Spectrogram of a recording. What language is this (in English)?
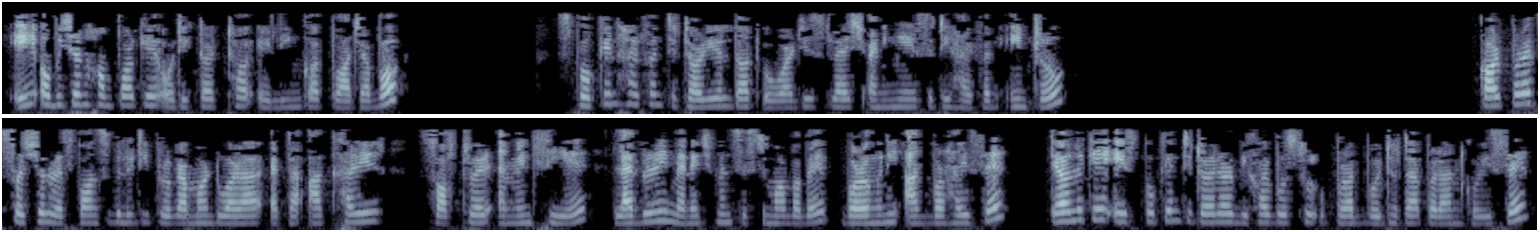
Assamese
